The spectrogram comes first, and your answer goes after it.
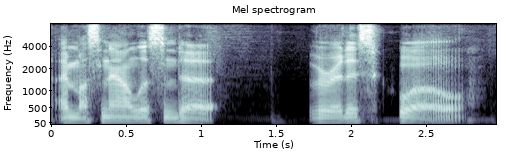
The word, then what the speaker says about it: Veridis Quo: I must now listen to Veridis Quo. Veridis Quo. Very disco. Actually, Mad Lad said. Oh, very disco. I know. I never put it together until Mad Lad pronounced it, and then I was like, "Oh my fucking god!"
